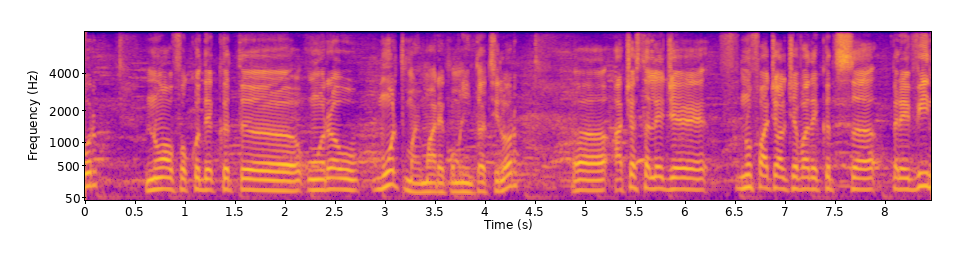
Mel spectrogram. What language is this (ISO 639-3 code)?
ron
